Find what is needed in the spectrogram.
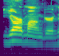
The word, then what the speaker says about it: Jormungandr: Always a bigger Jonamarg. I don't know how you pronounce the worm card. – Jormungandr. – There we go.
